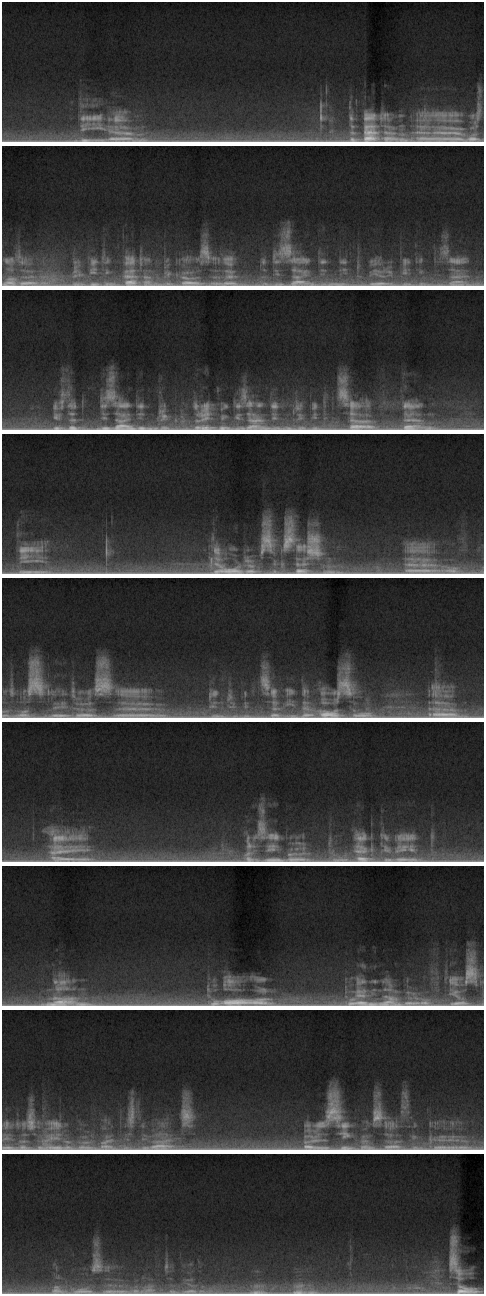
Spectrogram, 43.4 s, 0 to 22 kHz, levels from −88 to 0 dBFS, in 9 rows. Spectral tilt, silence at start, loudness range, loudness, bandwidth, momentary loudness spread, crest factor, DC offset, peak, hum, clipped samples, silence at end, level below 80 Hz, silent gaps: -4.5 dB/octave; 0 s; 4 LU; -36 LUFS; over 20 kHz; 12 LU; 24 dB; under 0.1%; -12 dBFS; 60 Hz at -55 dBFS; under 0.1%; 0 s; -50 dBFS; none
